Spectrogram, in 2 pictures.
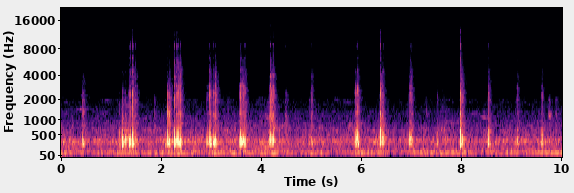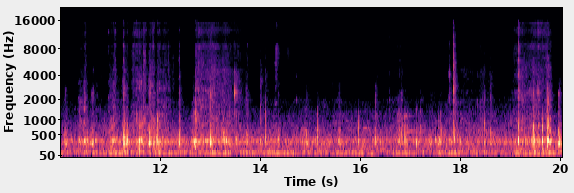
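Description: Close-miked chewing of a chunk of Severski edible chalk dipped in yogurt: a run of sharp crunches and clicks through the first eight seconds or so, then softer mouth sounds with two stretches of hissing.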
